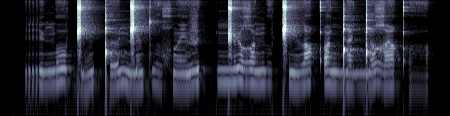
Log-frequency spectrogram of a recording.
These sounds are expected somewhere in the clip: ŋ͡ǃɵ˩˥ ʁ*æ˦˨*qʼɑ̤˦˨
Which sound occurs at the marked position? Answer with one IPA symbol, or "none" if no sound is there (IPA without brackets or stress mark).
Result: æ˧˥˧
